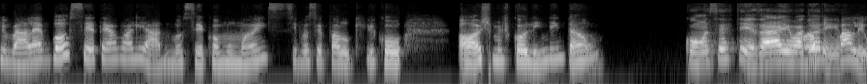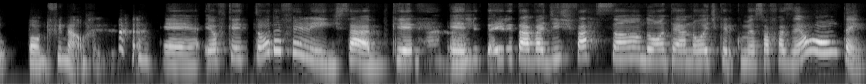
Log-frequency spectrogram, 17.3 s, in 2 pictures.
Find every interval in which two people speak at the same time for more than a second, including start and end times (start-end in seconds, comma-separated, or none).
none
